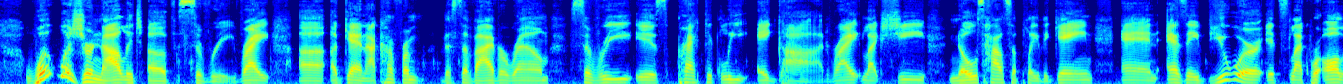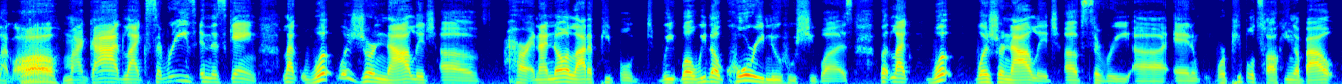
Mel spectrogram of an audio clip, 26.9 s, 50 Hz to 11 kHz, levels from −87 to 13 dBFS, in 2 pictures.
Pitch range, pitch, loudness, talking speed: 105-125 Hz, 115 Hz, -24 LUFS, 185 wpm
